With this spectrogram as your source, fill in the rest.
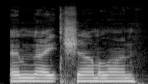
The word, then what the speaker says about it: Shyamalan: to pronounce it I don't know how to spell it remember phonetics number one campaign uh number one campaign policy is phonetics prounce M Night Shyamalan hey Google even knows it M Night Shyamalan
